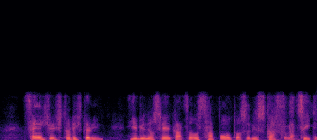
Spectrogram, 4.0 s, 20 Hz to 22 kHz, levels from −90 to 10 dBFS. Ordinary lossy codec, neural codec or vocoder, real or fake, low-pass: Opus, 16 kbps; codec, 16 kHz in and 24 kHz out, 0.6 kbps, FireRedTTS-2 codec; fake; 7.2 kHz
